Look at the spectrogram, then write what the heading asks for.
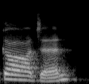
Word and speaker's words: garden: I would say that's one sound. D. N. It's almost like you can't hear the E in there.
